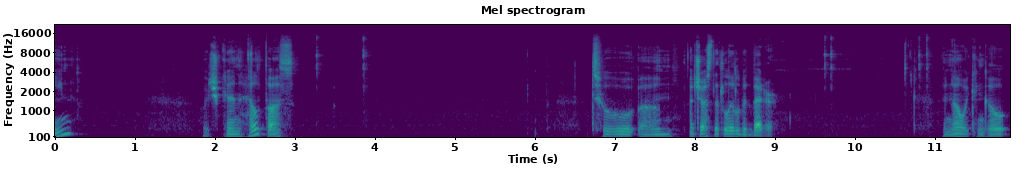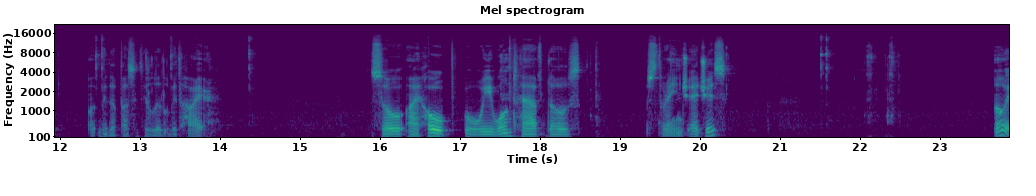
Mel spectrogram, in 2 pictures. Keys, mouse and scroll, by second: 2.0-2.8 scroll up 4, 3.3 click, 9.6 click, 10.8 click, 12.4 click, 13.4-14.7 drag, 17.7-18.4 shift+scroll up 4, 21.5 click, 22.1-22.6 scroll down 1.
